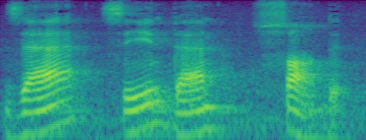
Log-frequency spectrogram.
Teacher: ujung lidah menghadap dan mendekat di antara gigi seri atas dan bawah. Itu juga menjadi makhrajnya 3 huruf, yaitu za, kemudian sin dan shad. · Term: makhraj yang nomor 13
